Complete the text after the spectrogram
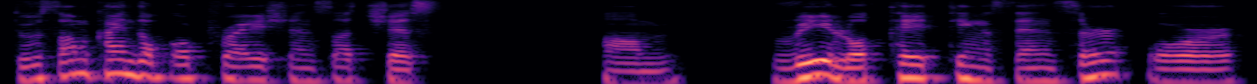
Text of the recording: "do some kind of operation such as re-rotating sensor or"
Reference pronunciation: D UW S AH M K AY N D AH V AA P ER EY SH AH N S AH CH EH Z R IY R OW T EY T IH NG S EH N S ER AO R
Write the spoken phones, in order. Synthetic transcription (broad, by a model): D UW S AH M K AY N D AH V AA P ER EY SH AH N S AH CH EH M R IY L OW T EY T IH NG S EH N S ER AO R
